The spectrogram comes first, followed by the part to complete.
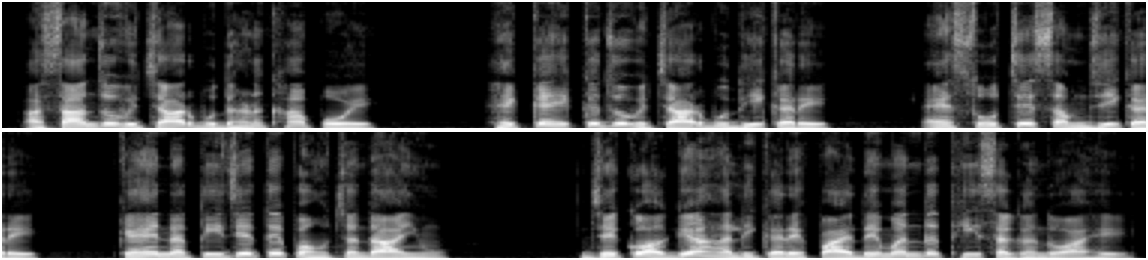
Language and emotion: Sindhi, neutral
